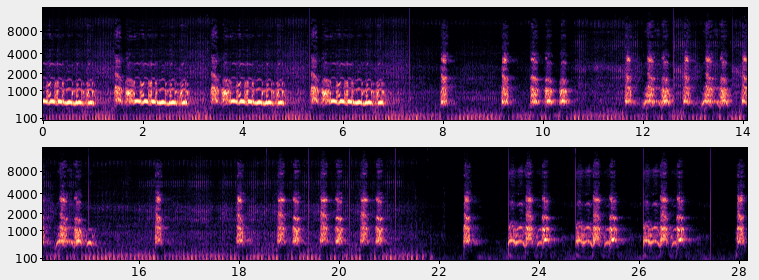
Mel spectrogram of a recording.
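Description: Dog barking over and over: four drawn-out, wavering barks in the first seven seconds, then volleys of short, sharp barks, often two or three at a time.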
